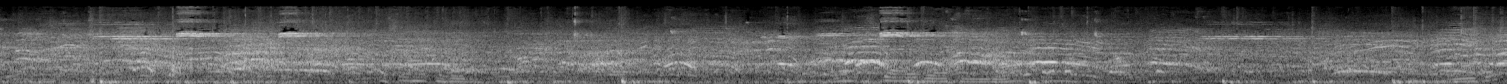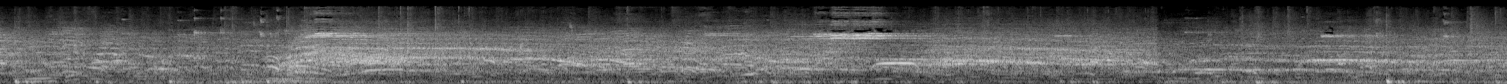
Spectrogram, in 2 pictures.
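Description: Indoor volleyball play in a large, echoing gym: the ball being struck and bouncing, sneakers squeaking on the sport court, and players and spectators calling out and chattering.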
